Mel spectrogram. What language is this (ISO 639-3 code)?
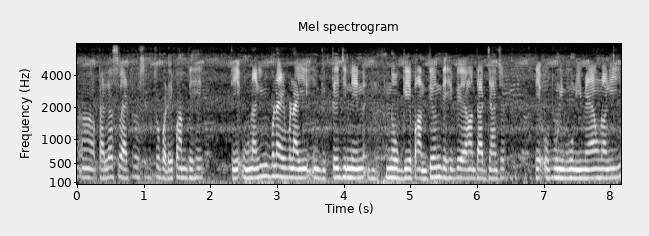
doi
